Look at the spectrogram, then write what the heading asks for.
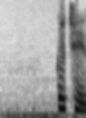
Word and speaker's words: Gaucher: Las enfermedades de Juan Manuel eran, ¿cómo se pronuncia esto? Gaucher, ¿cierto? Gaucher, sí, Gaucher, es una enfermedad huérfana.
